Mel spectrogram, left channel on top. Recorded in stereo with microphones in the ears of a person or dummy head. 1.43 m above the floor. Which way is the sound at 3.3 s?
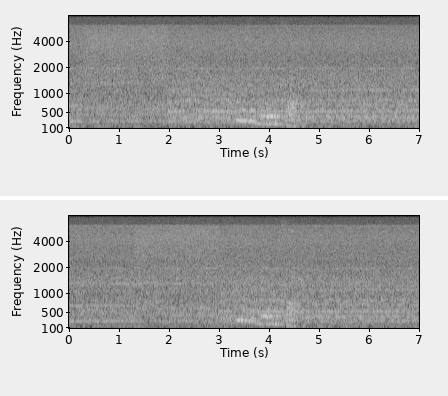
10° left (ahead or behind).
